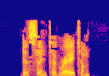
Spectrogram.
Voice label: "disintegrating", English; adjectives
